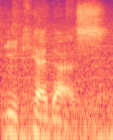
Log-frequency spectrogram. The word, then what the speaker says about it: Ikeda's: and an a akita the i is pronounced e and the e is pronounced a and the a is pronounced ah so it's ikedas it's a keda or something you can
